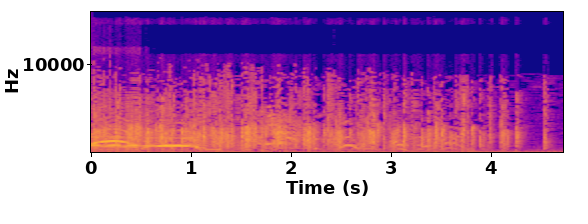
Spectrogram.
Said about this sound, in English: Thanks very much for the clap.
